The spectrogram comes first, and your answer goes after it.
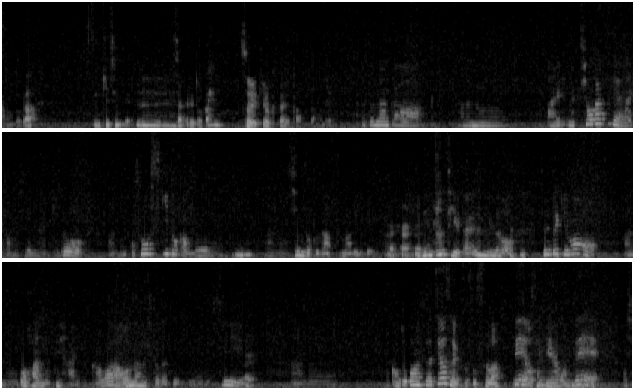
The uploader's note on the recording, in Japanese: オーディオの音質が機材の制限により、あまり良くなくてすみません！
